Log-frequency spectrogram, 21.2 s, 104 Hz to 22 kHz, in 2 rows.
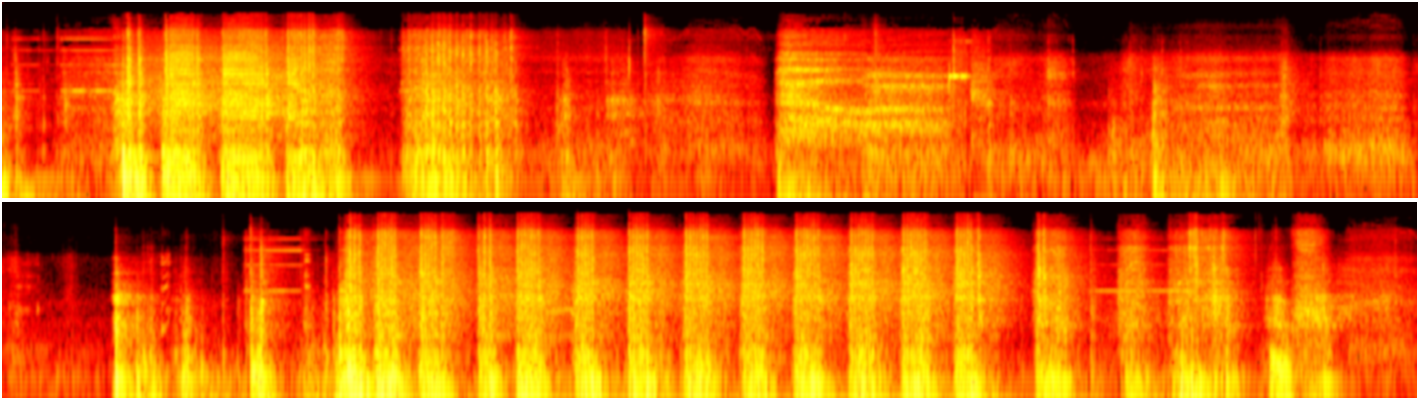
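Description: Hand tools on the Tesla Model 3's rear drive unit mounting bolts: runs of sharp knocks, about three a second, near the start and again through most of the second half, as the unit is worked free.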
